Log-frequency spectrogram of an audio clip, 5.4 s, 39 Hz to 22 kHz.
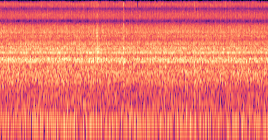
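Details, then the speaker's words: Honda Elite 80 (CH80) scooter, first run of a $200 non-runner: steady even little four-stroke idle with no rise in speed; throttle doesn't work, owner suspects this is part of the issue. "The throttle doesn't work though. Maybe that's part of the issue. Huh. That's weird. It's like there's no throttle, so at least it runs."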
